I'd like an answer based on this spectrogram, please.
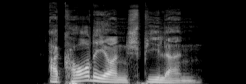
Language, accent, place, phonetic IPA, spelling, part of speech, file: German, Germany, Berlin, [aˈkɔʁdeɔnˌʃpiːlɐn], Akkordeonspielern, noun, De-Akkordeonspielern.ogg
- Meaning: dative plural of Akkordeonspieler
